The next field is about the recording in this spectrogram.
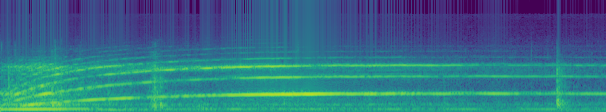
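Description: An ambulance siren winds up from a low pitch into a loud, sustained wail that holds steady, over a low engine rumble with a couple of sharp knocks.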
